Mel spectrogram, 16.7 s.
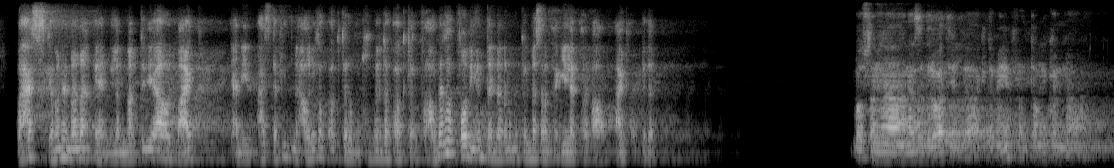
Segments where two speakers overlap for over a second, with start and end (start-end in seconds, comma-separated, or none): none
